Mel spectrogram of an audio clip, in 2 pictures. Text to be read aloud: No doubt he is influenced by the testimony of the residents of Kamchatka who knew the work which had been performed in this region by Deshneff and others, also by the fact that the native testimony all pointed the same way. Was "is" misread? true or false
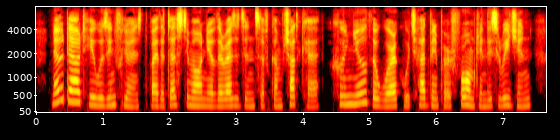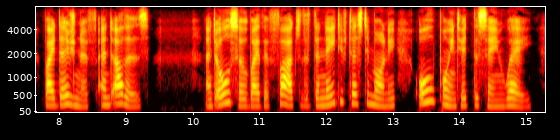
true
